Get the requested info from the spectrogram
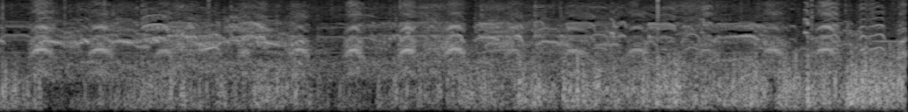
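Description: Sandwich terns give harsh, grating 'kirrick' calls, many birds overlapping in a busy, continuous colony chorus with a low rumble of background noise.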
